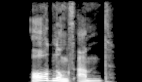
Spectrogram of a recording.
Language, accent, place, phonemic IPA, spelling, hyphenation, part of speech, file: German, Germany, Berlin, /ˈoʁdnʊŋsˌ.amt/, Ordnungsamt, Ord‧nungs‧amt, noun, De-Ordnungsamt.ogg
- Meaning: public order office, municipal authority for code enforcement in Austria and Germany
